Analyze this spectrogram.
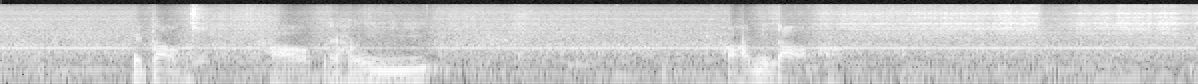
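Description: A wood lathe hums steadily.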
